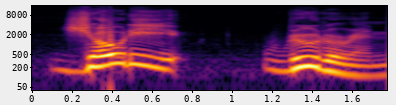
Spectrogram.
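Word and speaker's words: Jodi Rudoren: but there's also he pointed out that in the New York Times coverage of it, Jody Ruderin, that's how you say her name.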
